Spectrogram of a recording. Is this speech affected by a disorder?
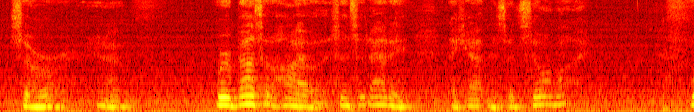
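Yes: Parkinson's disease.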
